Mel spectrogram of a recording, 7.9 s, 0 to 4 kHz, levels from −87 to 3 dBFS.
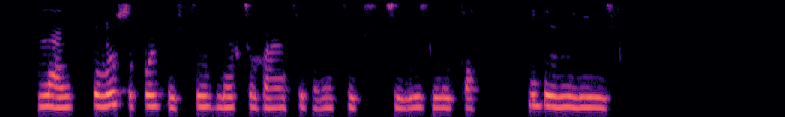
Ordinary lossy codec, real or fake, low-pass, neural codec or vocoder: none; fake; 3.6 kHz; vocoder, 44.1 kHz, 128 mel bands, Pupu-Vocoder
